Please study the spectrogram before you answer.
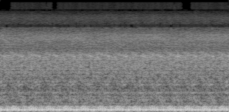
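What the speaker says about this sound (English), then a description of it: "This is hot idle," A car engine idles hot with a steady, even low rumble and a faint mechanical ticking, close and alone.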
